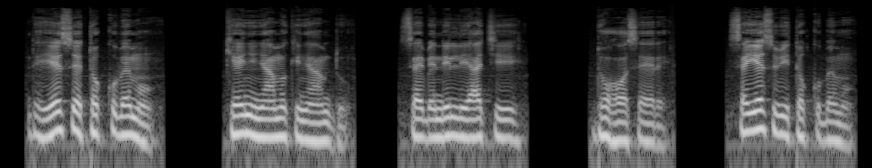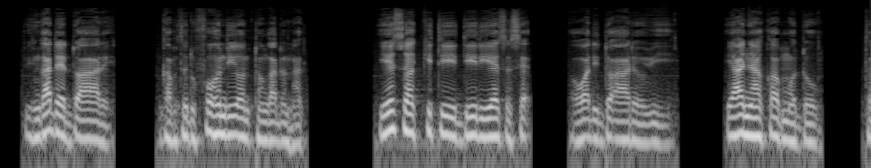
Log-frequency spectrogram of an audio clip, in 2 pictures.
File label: Fulfulde Nigerian The Arrest and Trial of Jesus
